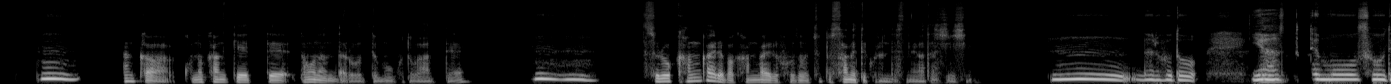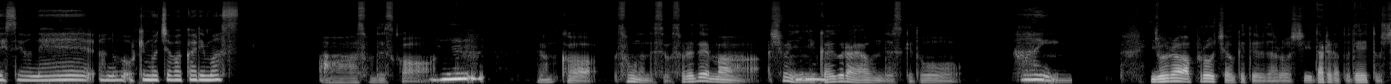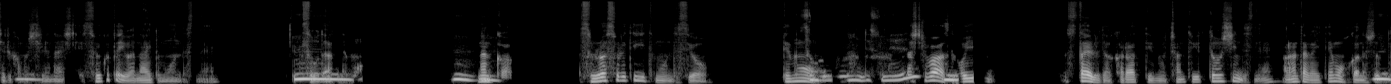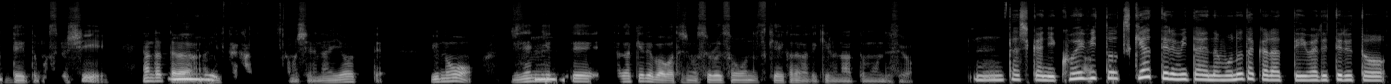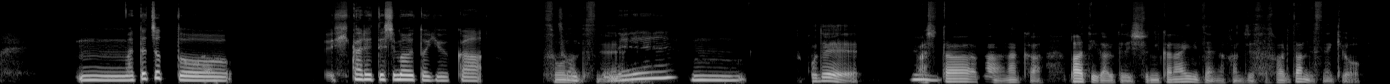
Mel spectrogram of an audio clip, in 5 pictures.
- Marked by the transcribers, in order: chuckle; swallow
- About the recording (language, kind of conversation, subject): Japanese, advice, 冷めた関係をどう戻すか悩んでいる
